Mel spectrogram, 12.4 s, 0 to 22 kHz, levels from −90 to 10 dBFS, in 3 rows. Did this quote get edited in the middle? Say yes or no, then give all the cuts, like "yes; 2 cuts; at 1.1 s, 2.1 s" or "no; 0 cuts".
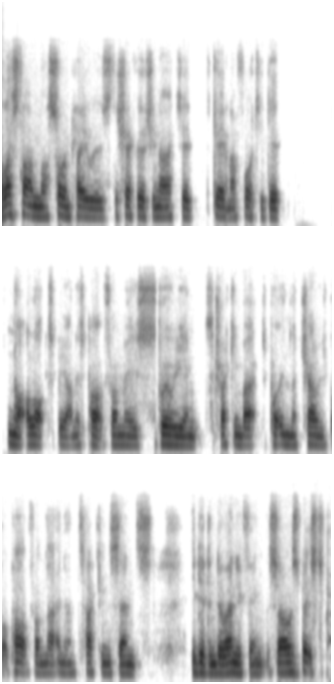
yes; 3 cuts; at 2.8 s, 6.0 s, 6.8 s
